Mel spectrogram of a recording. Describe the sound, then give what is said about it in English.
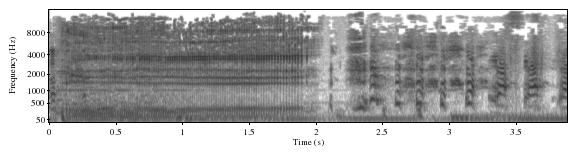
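A man belches a long, loud, trumpet-like burp after swallowing air, a sustained buzzing tone lasting about two seconds, followed by a man talking. “This guy can swallow a bunch of air and burp it back out at you in a disgusting trumpet blast.”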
